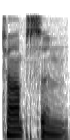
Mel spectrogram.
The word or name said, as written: Thompson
